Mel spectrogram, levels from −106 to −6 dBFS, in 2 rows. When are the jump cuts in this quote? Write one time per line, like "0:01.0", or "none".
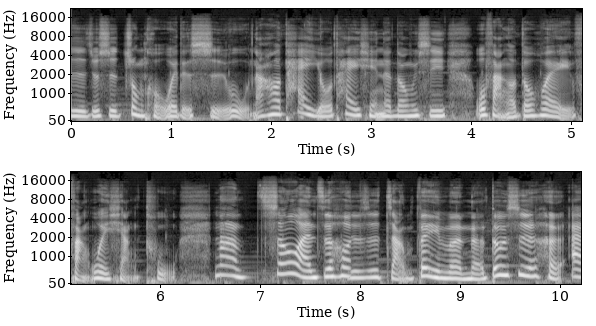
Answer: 0:07.9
